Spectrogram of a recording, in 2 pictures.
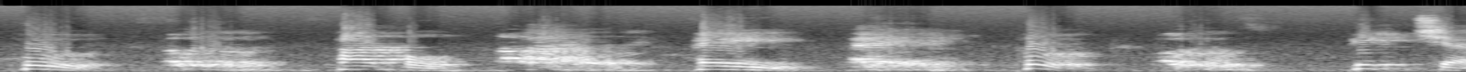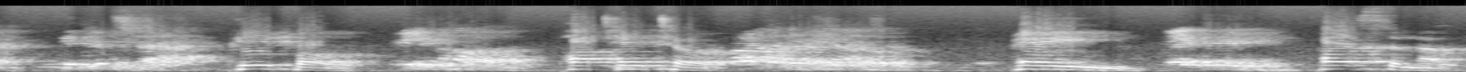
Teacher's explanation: সজোরে বাতাস বের করেন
